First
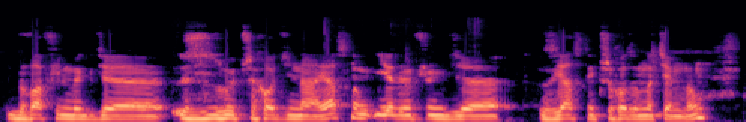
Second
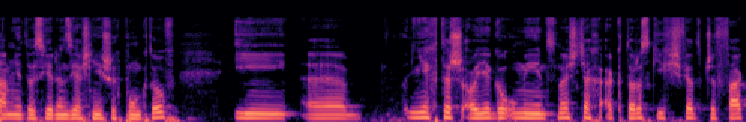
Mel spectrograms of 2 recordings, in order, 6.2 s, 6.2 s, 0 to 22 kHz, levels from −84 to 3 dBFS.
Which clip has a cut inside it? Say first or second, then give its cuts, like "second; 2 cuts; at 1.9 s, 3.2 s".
first; 2 cuts; at 1.4 s, 4.4 s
